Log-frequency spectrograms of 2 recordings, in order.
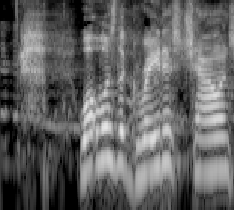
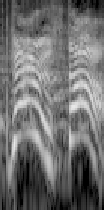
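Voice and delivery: high yell to stop; 12 semitones higher than usual. Real, not acted. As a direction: shout him down. Yelling at friend.

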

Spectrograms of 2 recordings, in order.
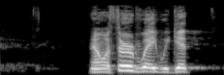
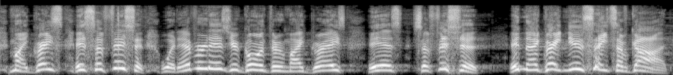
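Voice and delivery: loud, driving sermon build, louder; preaching at full force; 6 dB louder than usual. Acted. Pastor rallying the congregation, preaching at full force. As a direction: preach it hard to the saints.

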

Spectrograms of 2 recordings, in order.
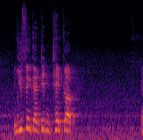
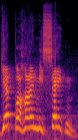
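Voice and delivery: loud, forceful command; Jesus rebuking Peter loudly; stern rebuke; 4 semitones higher, 9 dB louder, slower than usual. Acted.

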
